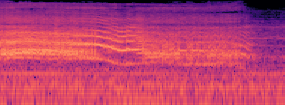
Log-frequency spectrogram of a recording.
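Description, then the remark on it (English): A mother's piercing scream rings out loud, shrill at first, then bending downward in pitch and trailing off into a strained wail within about two seconds. “A surge of adrenaline jump-started by the piercing scream of my mother.”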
